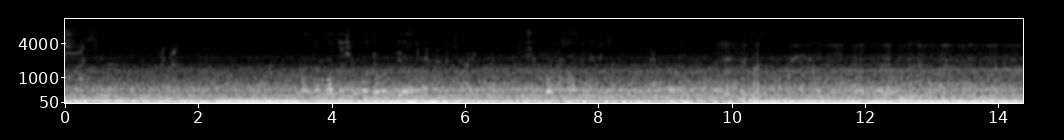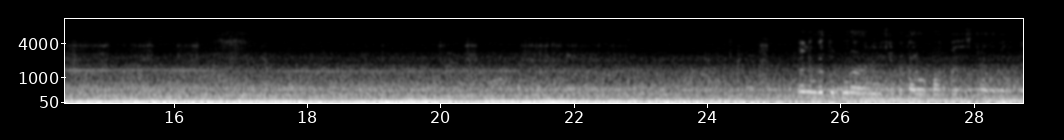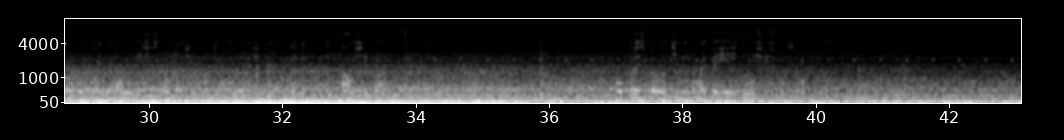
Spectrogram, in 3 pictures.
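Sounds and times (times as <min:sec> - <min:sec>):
car tyres and engine rumble: 0:00.0 - 0:43.0.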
